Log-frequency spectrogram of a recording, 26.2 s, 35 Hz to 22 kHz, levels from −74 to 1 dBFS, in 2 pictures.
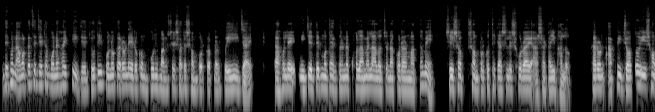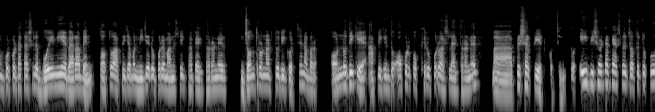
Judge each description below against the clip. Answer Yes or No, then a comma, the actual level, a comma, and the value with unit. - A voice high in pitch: No, medium, 140 Hz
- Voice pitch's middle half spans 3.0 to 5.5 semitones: No, narrow, 2.6 semitones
